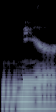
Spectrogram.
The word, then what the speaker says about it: mere: m e um and actually not it's not like Mir cat not like Mir cat not like mirror it's mere exposure effect and they first studied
